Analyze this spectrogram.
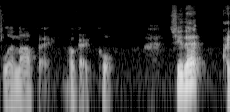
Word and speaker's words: Lenape: so they raised him so lenopay or is it Lenape yeah um I mean I always just pronounce it Lenape because that's what it looked like um I've watched other YouTubers try to pronounce it and add syllables to it and stuff like that it's like no no no you're you're overthinking things I've recently come across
